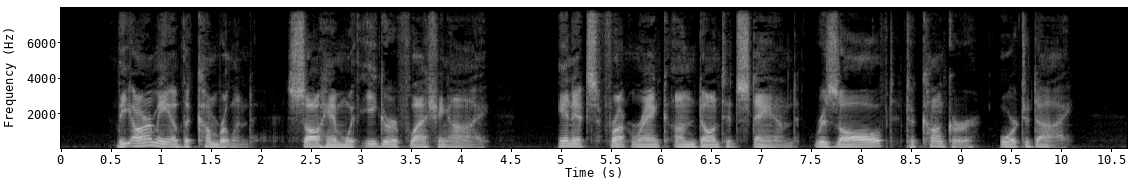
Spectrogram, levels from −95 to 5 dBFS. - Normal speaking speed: No, slow, 130 wpm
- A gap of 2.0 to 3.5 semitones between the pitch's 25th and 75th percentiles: Yes, average, 3.1 semitones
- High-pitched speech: No, low, 120 Hz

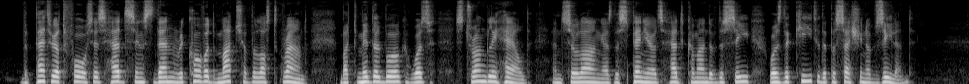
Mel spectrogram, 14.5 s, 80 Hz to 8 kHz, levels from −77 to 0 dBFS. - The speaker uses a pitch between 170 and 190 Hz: No, medium, 160 Hz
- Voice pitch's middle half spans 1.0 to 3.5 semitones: Yes, narrow, 2.5 semitones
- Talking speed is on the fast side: No, average, 150 wpm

